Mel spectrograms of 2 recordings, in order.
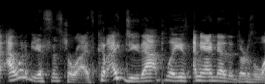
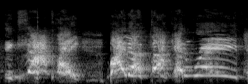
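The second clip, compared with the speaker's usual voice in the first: much higher, loud slow yell; exasperated shout; 3 dB louder, slower than usual. Real, not acted. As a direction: yell at the screen to buy it. Vlogger cheering Mary on.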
